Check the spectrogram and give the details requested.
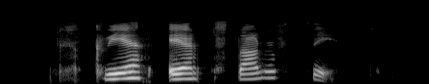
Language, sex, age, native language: Icelandic, male, 6, Icelandic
